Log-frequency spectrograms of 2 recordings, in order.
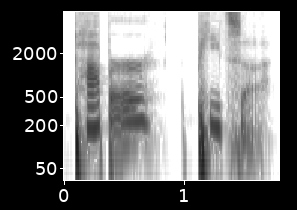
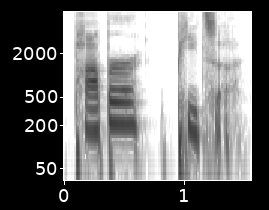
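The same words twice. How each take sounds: First: The p sounds make loud bursts of air. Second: The p sounds are clean without air bursts. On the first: "I'm going to turn it off, and you're probably going to hear some plosives and some extra air" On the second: "Now I'm going to turn it on"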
